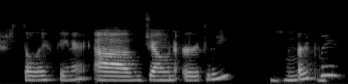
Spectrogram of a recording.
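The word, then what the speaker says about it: Eardley: Erdley, that's how you say her name.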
